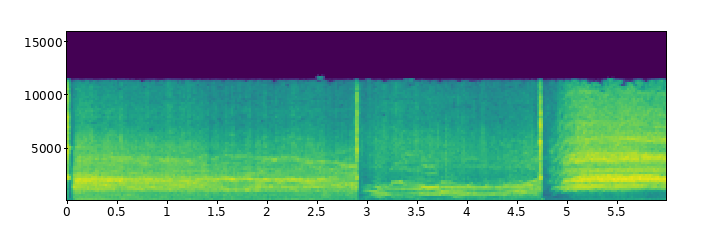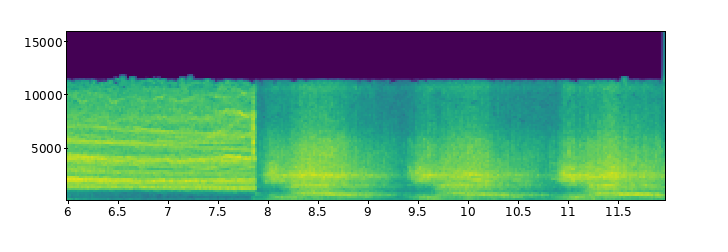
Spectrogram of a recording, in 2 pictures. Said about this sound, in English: Whoops, wrong crowd. Sieg Heil ertönt da aus der Geräuschmaschine.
